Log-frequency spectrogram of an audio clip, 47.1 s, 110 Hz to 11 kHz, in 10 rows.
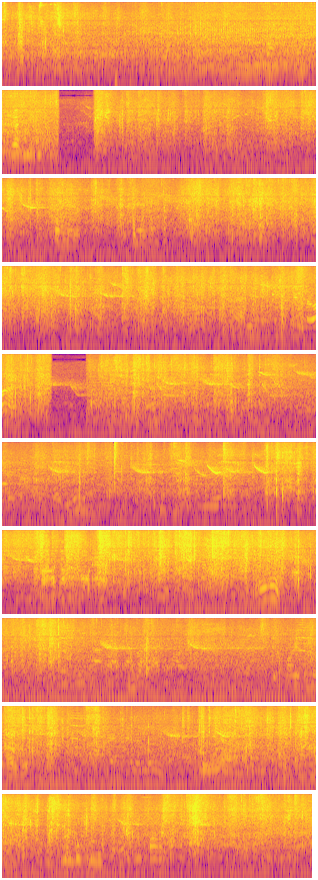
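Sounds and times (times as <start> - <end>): monkeys chirping and squeaking: 0.0 - 47.0
rustling: 0.0 - 47.0.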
